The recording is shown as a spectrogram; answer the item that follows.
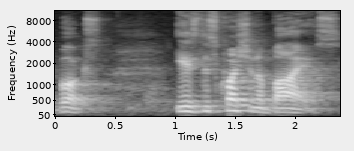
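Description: A man's voice with audible room echo. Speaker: moderator; panel moderator. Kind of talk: panel discussion. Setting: stage with audience. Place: hall.

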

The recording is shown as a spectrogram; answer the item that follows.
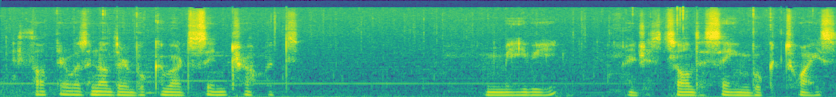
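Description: Soft-spoken at medium pitch, a man talks at a very slow pace with monotone, flat intonation and long, frequent pauses over light background noise. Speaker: ASMR narrator. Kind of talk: book reading. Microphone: studio mic.

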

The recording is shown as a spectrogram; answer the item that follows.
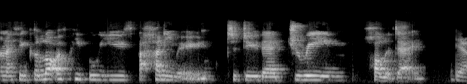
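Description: A woman's fairly even intonation with an English accent, amid audible room echo. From England. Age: 20s. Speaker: wedding blogger. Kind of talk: casual chat. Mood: relaxed, friendly. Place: home room. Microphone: video call.

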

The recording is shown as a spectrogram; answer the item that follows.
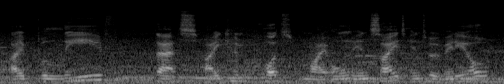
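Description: A man, with music in the background. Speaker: interviewee. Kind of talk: interview answer. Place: street.

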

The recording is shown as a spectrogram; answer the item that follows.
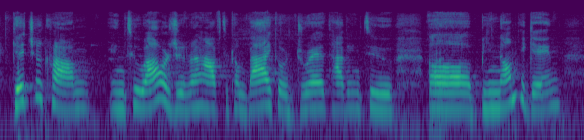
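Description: With a Persian accent, a woman talks in a fairly high voice. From Iran. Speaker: dentist; interviewee. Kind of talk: TV interview. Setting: at her home. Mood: warm, enthusiastic. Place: home room. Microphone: lapel.

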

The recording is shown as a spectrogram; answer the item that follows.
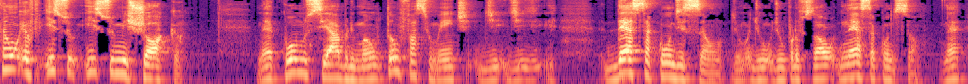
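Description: The voice is dark and mellow with vocal fry. It moves at a fairly slow pace through very wide pitch swings. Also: man, medium pitch for a man. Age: 50s. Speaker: motorsport journalist; sports journalist. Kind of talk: video commentary monologue. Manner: halting with many fillers. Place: home room. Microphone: phone near.

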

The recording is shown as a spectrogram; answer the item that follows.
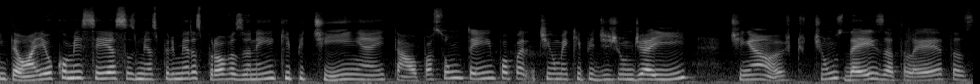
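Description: With a plain, everyday voice, a woman talks at a moderate pace and fairly high pitch, showing ordinary pitch variation and big swings in loudness. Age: 30s. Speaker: elite cyclist and veterinarian. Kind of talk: interview. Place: studio.

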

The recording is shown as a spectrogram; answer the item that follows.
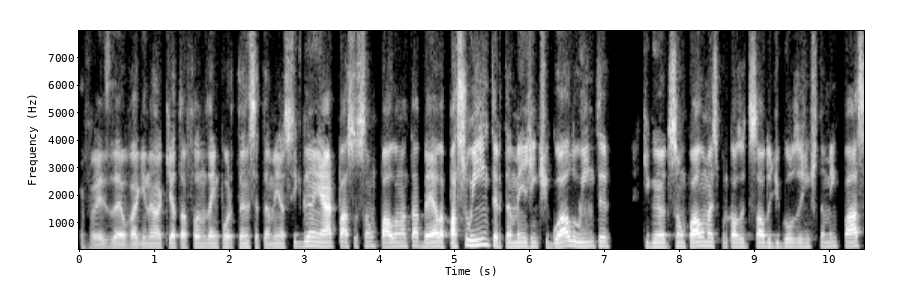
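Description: This is a normal speaking voice at a fairly quick pace. The sound is dry and close with no echo. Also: man. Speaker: football fan channel co-host. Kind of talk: casual live-stream chat.

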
